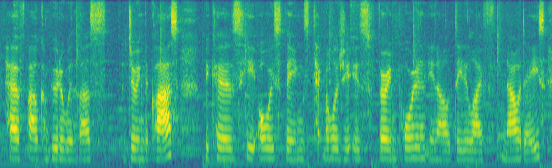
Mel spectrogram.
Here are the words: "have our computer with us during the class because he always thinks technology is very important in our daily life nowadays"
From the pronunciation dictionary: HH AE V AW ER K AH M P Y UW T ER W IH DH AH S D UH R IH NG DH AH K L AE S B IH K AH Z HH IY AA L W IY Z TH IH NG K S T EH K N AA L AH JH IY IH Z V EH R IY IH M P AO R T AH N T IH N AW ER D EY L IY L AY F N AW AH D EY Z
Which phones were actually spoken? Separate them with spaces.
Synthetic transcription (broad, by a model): HH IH V AW ER K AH M P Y UW T ER W IH DH AH S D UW IH NG DH AH K L AE S B IH K AH Z HH IY AA L W IY Z TH IH NG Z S T EH K N AA L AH JH IY IH Z V EH R IY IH M P AO R T N T IH N AW ER D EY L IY L AY F N AW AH D EY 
